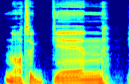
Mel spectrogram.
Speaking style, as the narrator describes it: he groaned

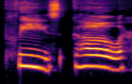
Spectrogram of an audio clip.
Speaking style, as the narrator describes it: her mother pleaded

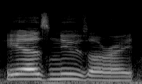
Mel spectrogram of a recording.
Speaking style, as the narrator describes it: Kotsky wrinkled his nose and let out grimly

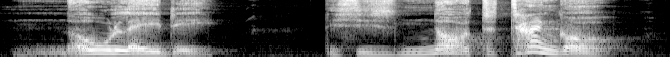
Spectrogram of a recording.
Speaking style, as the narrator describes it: barks

